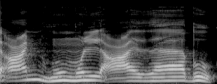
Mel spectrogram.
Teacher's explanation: عنہم العذاب، عین زبر نون عن، عین کو وسط حلق سے نون پہ اظہار کریں گے · میم کی پیش کو لام کے ساتھ ملائیں گے مگر لام کو ہلانا نہیں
